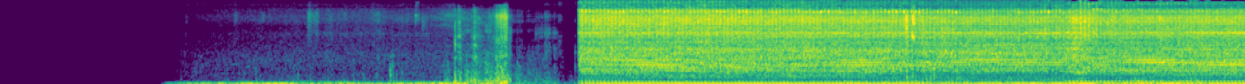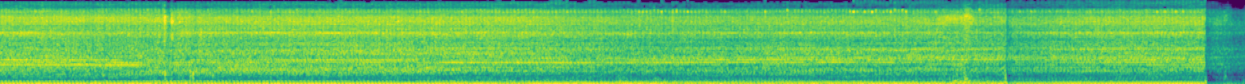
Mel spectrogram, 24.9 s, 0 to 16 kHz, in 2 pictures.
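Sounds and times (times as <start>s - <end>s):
lawnmower engine running: 5.8s - 24.9s.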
